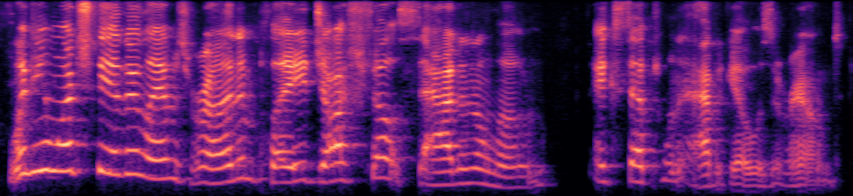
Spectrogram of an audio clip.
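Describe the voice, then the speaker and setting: On a livestream, a woman reads a children's picture book aloud, playful, giggly and chatty between pages. Her fairly high voice is animated and unhurried, with some vocal fry.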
